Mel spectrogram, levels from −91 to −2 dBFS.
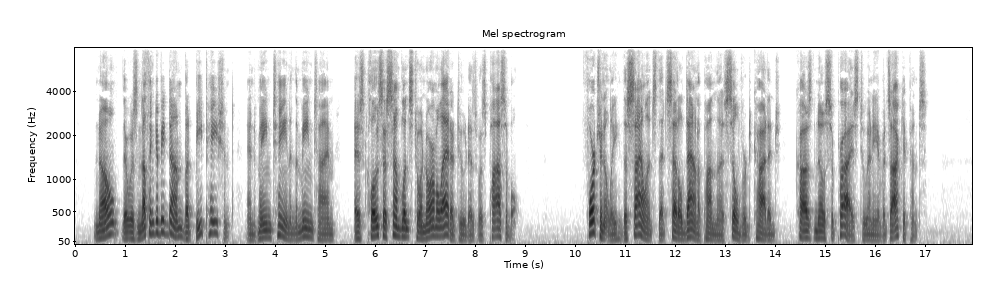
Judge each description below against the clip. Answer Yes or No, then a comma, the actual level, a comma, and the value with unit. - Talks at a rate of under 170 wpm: Yes, average, 145 wpm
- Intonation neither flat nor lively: No, wide, 7.9 semitones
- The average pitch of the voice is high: No, low, 100 Hz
